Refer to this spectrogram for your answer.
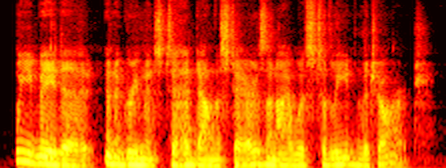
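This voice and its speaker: A man puts on a robotic character voice. His pitch is medium and his pace moderate. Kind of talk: deadpan robot voice. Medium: actual play. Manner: robotic, says what kind of statement it is before speaking.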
